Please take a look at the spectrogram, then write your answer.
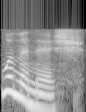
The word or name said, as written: womanish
